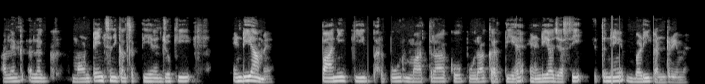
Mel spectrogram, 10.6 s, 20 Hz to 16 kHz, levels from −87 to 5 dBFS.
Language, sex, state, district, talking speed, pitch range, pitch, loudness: Hindi, male, Uttarakhand, Uttarkashi, 140 wpm, 140-160 Hz, 150 Hz, -19 LUFS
